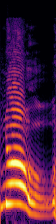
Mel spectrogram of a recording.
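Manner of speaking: put-on, very loud over-excitement, "know" stretched out. Imitating a guy who was too excited about his topic: imitating over-excited speaking. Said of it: "an explanation point after".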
